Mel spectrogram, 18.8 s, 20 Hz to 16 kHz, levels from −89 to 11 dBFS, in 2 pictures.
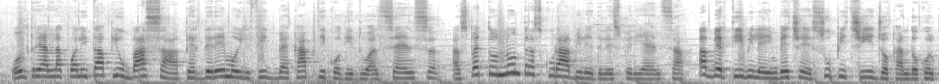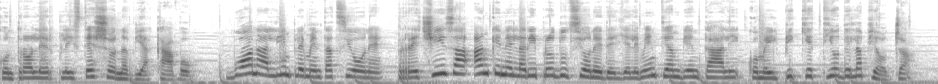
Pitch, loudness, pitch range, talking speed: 240 Hz, -30 LUFS, 210-280 Hz, 125 wpm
